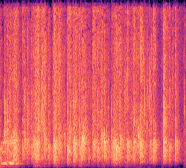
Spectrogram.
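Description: A church congregation claps for the Lord during a worship service, dense rapid handclaps swelling and pulsing for a few seconds with voices mixed in among the clapping.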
